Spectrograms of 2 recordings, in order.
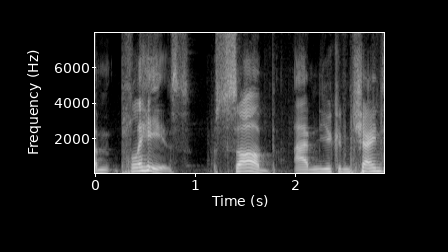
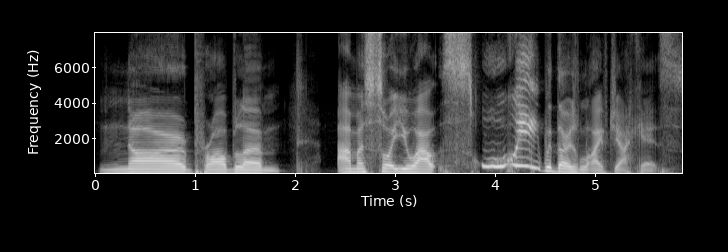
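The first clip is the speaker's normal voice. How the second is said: usual speaking voice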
